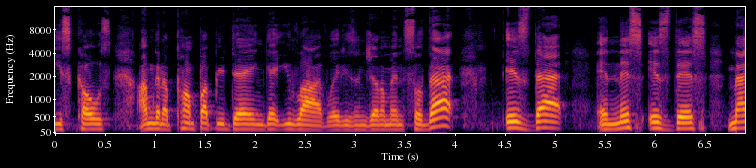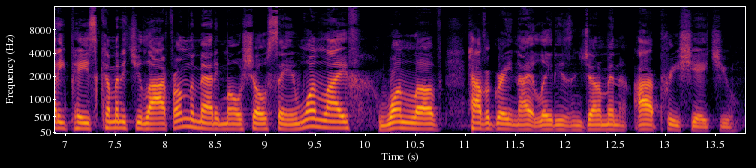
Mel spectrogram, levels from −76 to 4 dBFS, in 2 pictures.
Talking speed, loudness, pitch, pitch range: 215 wpm, -15 LUFS, 150 Hz, 135-170 Hz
